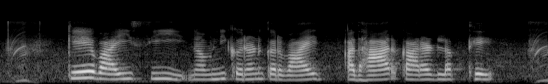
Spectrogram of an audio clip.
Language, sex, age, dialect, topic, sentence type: Chhattisgarhi, female, 51-55, Eastern, banking, question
